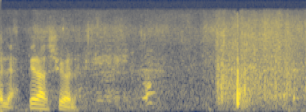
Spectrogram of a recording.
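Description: Sheep bleat in a short run of calls close by on grazing land, a few wavering cries followed by quieter sounds and a last faint bleat.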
